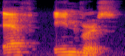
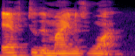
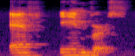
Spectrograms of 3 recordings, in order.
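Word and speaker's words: f⁻¹: sense so another remark this symbol is pronounced F inverse not f to the minus one okay don't ever pronounce this as f to the minus one okay it's pronounced F inverse F inverse okay so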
